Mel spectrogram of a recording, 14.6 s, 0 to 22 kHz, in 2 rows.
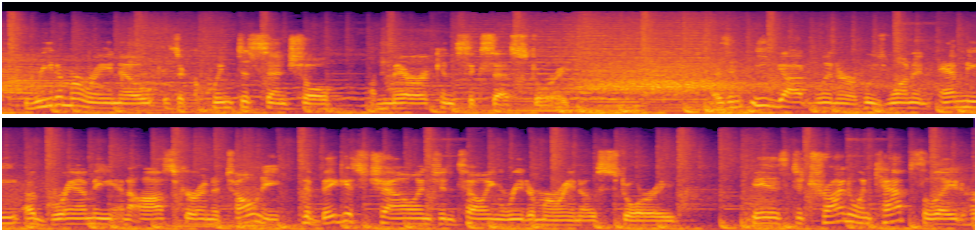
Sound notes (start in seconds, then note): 4.0 crowd cheering and applauding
